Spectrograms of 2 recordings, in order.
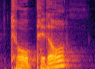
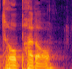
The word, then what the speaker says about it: Tolpuddle: But anyway, it's wrong. It's pronounced, apparently, we're told, the way that it's spelled, Tolpuddle.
